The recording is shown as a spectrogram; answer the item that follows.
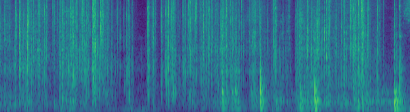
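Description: Clear plastic packaging bag crinkling as hands rummage in it and pull items out, a dense run of crackles with a few sharper ones in the second half.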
